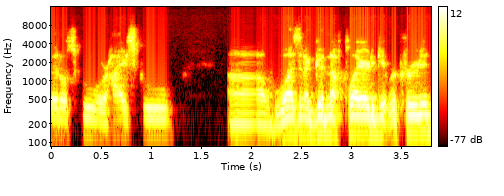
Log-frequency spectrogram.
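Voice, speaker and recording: A man's medium-pitched voice, fairly quick in pace and fairly even in intonation. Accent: Southern US. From upstate South Carolina. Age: 40s. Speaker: basketball coach. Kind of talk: panel discussion.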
